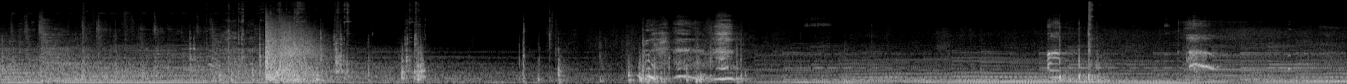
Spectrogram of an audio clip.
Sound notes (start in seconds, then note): 2.6 gun fires; 6.3 groans; 10.3 groaning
